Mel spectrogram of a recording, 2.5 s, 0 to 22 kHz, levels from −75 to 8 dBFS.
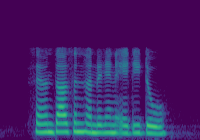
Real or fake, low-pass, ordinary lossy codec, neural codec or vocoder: fake; 5.4 kHz; Opus, 64 kbps; codec, 16 kHz, 0.5 kbps, FunCodec, trained on LibriTTS, 25 frames a second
